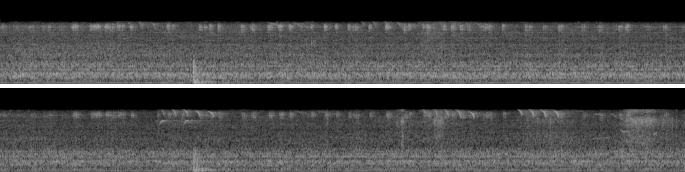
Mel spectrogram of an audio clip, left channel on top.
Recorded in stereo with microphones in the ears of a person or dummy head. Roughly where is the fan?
Left.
